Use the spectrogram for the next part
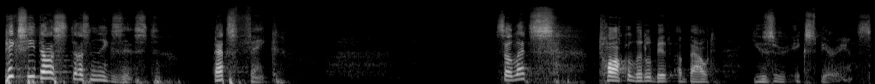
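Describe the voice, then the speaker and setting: A middle-aged American man from Texas, giving a joking, chatty conference talk on stage and speaking slowly for a foreign audience. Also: sits high, wildly swooping pitch, a bit bright. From Texas, United States. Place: conference hall.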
